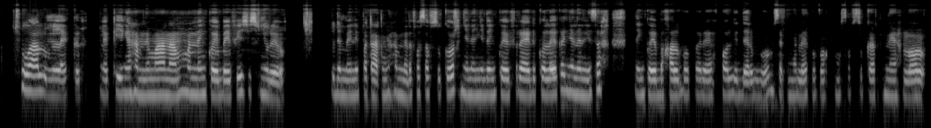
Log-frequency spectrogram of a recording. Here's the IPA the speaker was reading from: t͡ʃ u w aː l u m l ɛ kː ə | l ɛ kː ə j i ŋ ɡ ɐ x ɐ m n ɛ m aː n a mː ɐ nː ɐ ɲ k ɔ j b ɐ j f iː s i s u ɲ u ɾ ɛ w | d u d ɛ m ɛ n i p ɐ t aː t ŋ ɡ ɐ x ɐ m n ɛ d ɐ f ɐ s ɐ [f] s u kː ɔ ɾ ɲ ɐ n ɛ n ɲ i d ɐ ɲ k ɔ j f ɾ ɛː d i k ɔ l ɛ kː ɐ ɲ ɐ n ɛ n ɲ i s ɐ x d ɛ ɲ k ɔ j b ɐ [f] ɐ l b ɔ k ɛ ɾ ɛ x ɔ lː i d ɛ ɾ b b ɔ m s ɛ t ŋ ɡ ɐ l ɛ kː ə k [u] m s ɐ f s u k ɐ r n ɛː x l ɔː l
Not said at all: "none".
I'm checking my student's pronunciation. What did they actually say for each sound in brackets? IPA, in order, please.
f, x, ɔ

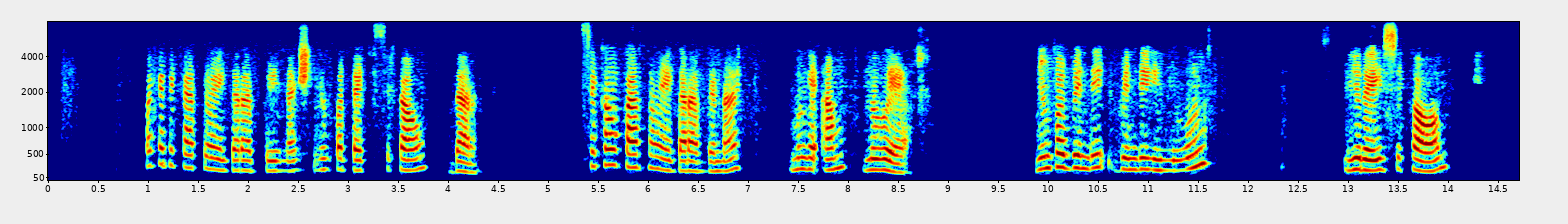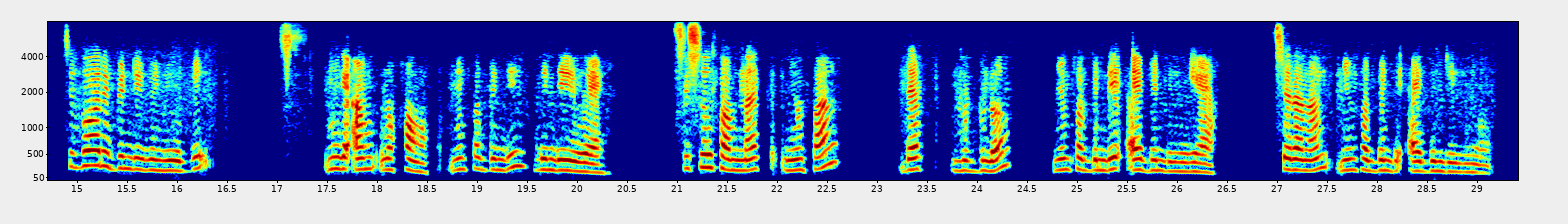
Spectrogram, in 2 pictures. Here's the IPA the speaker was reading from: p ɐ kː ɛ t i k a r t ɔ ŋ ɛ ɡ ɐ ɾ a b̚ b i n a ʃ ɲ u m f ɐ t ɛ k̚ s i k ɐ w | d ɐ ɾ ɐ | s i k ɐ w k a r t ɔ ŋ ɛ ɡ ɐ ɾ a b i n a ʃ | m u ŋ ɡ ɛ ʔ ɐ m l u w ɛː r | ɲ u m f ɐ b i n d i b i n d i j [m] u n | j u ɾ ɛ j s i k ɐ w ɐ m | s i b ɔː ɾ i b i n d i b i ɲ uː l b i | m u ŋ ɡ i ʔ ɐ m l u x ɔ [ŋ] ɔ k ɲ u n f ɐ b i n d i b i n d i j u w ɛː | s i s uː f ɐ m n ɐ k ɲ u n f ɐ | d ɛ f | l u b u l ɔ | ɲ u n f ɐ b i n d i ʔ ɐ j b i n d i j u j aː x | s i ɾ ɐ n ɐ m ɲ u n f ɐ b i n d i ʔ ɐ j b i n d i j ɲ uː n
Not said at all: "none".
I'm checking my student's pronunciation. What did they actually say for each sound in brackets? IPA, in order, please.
ɲ, ŋ

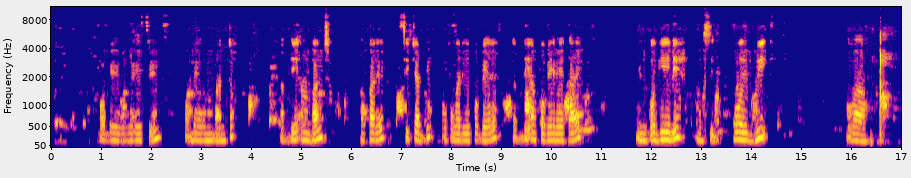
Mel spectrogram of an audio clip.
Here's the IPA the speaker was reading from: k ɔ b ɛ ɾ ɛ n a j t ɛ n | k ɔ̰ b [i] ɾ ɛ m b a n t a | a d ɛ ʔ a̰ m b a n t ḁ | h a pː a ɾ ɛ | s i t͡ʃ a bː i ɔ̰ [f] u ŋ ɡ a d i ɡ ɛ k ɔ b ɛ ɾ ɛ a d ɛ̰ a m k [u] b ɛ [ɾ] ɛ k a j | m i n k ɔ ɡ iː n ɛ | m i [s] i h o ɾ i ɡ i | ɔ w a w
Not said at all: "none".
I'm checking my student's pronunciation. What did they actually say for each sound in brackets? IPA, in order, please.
ɛ, f, ɔ, ɾ, s

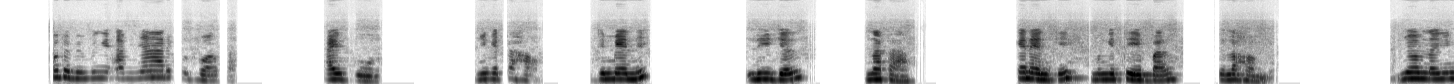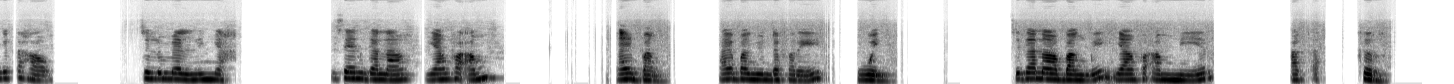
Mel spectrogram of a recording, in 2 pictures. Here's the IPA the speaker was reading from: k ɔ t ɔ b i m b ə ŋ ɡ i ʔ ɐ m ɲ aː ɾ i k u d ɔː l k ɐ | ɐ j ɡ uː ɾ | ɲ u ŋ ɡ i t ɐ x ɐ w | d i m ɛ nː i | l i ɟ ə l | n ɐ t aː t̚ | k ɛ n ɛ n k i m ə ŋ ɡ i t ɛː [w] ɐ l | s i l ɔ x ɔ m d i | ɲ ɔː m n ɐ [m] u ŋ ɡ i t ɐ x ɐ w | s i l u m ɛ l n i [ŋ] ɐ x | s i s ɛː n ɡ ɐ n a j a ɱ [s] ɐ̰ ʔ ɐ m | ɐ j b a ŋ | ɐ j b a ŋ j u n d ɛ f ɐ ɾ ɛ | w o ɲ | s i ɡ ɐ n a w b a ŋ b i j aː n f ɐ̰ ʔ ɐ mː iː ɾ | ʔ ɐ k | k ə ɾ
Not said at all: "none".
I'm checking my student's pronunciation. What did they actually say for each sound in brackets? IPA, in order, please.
b, ɲ, ɲ, f

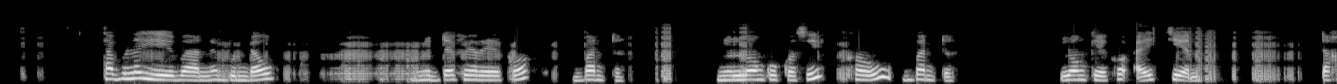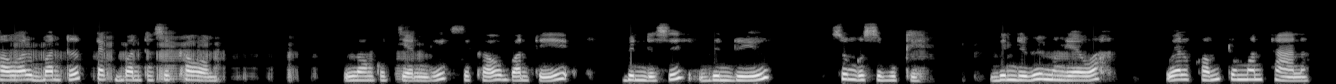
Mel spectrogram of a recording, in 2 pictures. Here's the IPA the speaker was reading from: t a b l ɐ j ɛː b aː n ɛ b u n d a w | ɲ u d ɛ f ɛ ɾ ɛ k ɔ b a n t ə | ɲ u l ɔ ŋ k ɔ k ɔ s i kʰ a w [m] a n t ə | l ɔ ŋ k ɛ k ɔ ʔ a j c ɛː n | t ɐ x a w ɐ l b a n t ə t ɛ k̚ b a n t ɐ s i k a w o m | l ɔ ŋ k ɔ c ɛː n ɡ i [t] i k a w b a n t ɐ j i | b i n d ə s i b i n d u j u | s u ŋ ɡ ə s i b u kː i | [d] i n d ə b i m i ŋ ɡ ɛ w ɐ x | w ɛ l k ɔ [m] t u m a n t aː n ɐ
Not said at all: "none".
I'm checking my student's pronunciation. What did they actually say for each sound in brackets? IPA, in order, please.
b, s, b, m

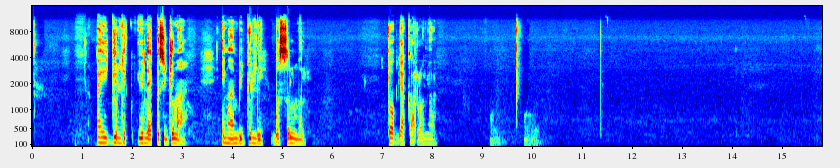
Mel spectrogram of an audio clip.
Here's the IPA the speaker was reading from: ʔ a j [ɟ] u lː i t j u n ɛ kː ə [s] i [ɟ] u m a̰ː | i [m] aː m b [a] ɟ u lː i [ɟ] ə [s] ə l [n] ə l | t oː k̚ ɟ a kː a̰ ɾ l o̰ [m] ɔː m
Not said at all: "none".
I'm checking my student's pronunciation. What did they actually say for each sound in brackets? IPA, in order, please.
ɟ, s, ɟ, m, i, b, s, m, ɲ

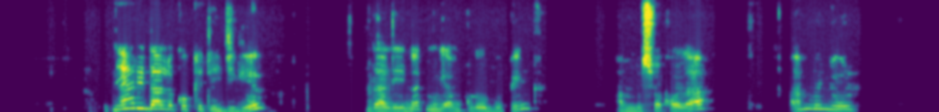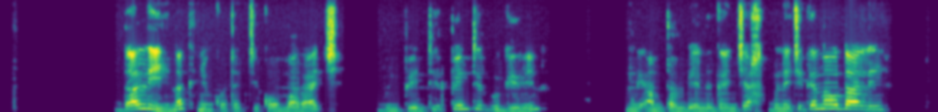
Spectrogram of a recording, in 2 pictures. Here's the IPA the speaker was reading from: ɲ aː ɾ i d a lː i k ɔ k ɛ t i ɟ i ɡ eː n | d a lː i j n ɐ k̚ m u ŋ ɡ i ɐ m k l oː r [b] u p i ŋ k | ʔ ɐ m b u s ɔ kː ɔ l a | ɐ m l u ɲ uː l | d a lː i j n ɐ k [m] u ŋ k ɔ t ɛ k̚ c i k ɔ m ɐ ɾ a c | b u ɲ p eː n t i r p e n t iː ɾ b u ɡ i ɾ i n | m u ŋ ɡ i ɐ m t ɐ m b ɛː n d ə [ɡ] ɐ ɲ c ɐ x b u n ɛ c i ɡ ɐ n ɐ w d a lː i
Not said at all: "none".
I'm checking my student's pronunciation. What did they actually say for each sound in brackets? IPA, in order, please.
b, ɲ, ɡ

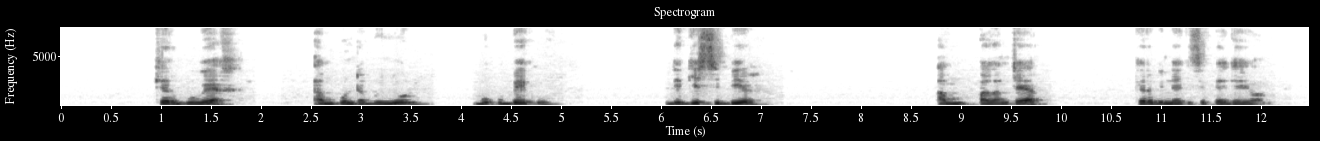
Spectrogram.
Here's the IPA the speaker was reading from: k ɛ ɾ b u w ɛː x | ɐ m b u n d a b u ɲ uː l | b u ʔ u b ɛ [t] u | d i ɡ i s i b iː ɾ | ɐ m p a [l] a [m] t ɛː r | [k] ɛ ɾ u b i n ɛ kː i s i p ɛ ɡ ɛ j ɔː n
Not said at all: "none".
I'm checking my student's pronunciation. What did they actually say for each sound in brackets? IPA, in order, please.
k, l, n, k

